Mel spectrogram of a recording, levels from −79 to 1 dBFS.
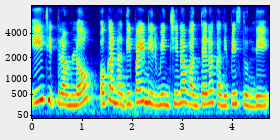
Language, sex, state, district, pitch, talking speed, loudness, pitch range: Telugu, female, Telangana, Hyderabad, 270 Hz, 90 wpm, -15 LUFS, 250-305 Hz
